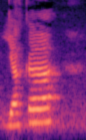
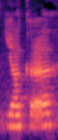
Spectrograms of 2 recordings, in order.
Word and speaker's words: Yucca: yarn called Yucca, and she said that it is pronounced Yucca, not Yucca, and I've been saying Yucca this whole time. I didn't know. So I think the right way for this one is Yucca Blossom.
